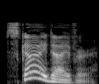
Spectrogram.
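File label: "skydiver", British English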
